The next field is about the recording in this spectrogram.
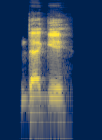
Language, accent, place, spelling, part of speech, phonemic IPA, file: French, France, Lyon, daguer, verb, /da.ɡe/, LL-Q150 (fra)-daguer.wav
- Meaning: "to stab; (hunt.) to rut"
